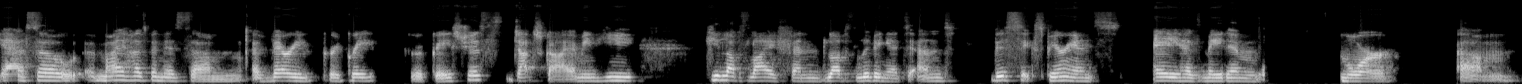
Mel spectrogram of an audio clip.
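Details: Aphasia in an adult woman about 3.5 years after a stroke caused by carotid artery dissection; aphasia was severe early on, persists, and she is still in speech therapy.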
